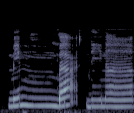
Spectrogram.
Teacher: Nah, di sini ada nun sukun bertemu dengan ba. Dia huruf nun sukun atau tanwin dirubah menjadi suara mim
